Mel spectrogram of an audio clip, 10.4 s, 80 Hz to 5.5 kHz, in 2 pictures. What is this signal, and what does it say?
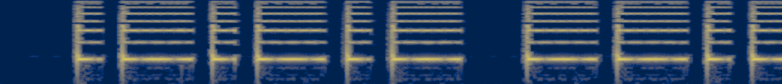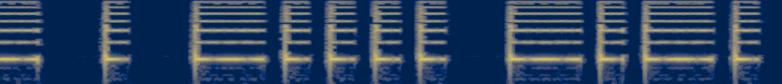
Morse code, heard as a keyed tone, about 8 wpm, 3700 Hz, with noise. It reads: .QE6C
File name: Morze-HA2MN / hang / 19 GYAKORLAT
